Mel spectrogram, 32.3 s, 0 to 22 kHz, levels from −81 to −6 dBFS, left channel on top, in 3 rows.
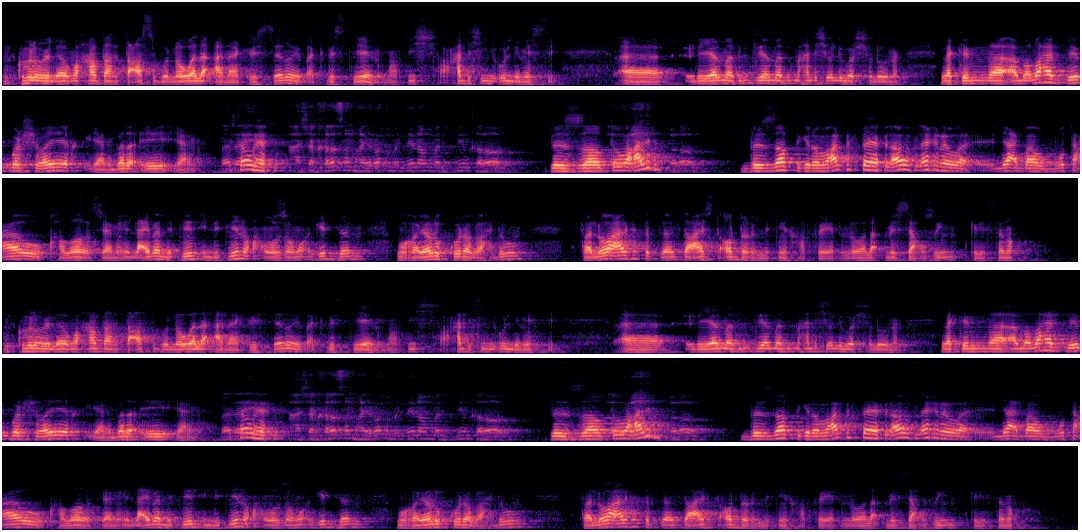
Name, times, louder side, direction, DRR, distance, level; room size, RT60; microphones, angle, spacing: voice 1, 0.0-5.3 6.2-9.0 9.4-12.7 13.2-13.4 16.3-17.3 18.2-25.2 25.5-26.8 27.4-29.4 29.7-31.7, left 3 dB, 60° left, 11 dB, 1.4 m, -23 dB
voice 2, 12.9-15.8 16.8-17.8, left 1 dB, 10° left, 9 dB, 5.4 m, -35 dB
23.5 x 21.5 x 8.7 m, 0.71 s
head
